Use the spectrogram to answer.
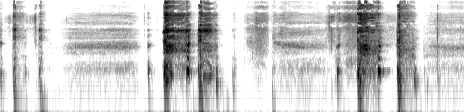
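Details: Coughing fit after an evening run in cold air during a mild asthma attack: repeated harsh coughing bursts separated by high-pitched, whistling wheezy breaths in a small room.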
